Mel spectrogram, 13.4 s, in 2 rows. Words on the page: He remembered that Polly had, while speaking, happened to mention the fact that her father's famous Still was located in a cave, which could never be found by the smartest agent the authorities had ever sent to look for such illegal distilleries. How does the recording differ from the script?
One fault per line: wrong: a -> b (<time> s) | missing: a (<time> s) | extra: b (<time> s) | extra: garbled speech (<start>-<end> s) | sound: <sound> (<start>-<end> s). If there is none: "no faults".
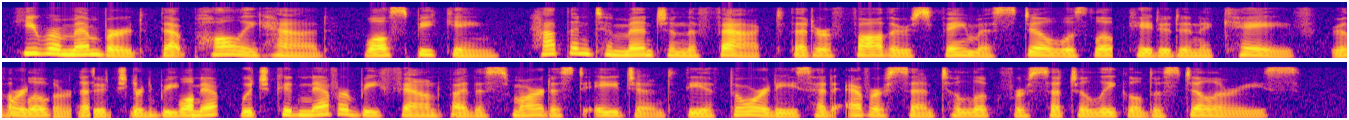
sound: dropout (5.5-5.6 s)
extra: garbled speech (6.6-7.8 s)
